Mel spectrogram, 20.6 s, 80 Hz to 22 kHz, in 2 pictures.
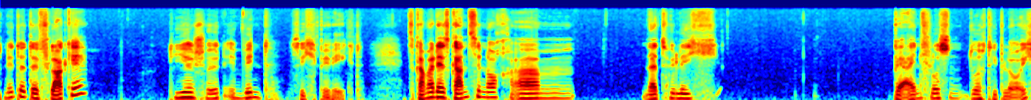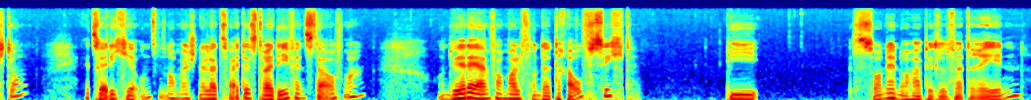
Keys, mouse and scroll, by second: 3.4 shift+space, 5.2-6.7 scroll down 1, 6.7-7.6 scroll down 1, 7.6-9.4 middle drag, 11.8 shift+F5, 13.1-15.4 middle drag, 15.4 KP_7, 15.9 KP_5, 18.2-20.6 right drag.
